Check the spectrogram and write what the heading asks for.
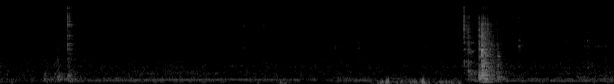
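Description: Quiet hand-handling at a sewing table: scattered small clicks and fabric rustles, with a louder clack near the end as steel scissors are set down on the wooden table.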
